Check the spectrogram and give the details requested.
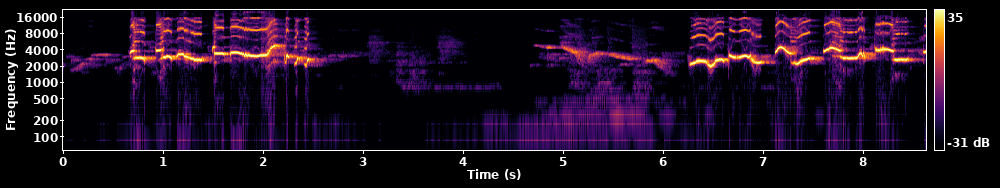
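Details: Oriental magpie-robin (kacer) calling to its companion, giving two bursts of rapid loud whistled and warbled phrases separated by a quieter gap with soft whistles and a faint low hum.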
